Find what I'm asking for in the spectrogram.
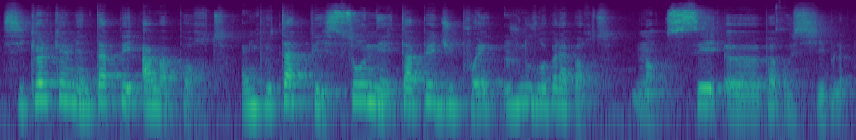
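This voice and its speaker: A woman's voice: mid-range voice, moderate pace. Young woman, chatty vlogger, hesitant fillers, roomy echo. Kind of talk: casual chat to camera. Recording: echoey room.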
